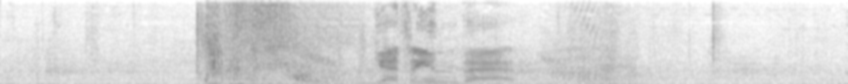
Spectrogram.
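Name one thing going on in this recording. A sci-fi energy weapon fires with a loud humming crackle.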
